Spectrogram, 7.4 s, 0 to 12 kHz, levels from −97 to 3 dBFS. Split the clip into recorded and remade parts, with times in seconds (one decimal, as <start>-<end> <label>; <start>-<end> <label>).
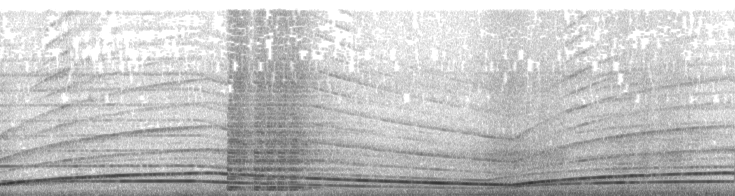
0.0-0.6 recorded; 0.6-1.2 remade; 1.2-7.4 recorded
